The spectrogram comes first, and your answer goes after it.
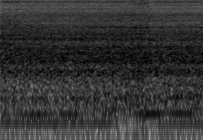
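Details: VW Polo TDI diesel before repair, with missing, no pickup, heavy smoke and an intake flap motor fault code; lumpy, uneven diesel idle, an engine misfire at idle.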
